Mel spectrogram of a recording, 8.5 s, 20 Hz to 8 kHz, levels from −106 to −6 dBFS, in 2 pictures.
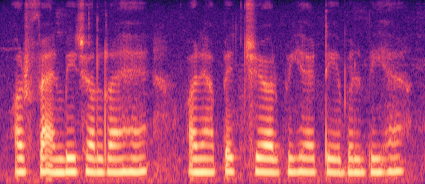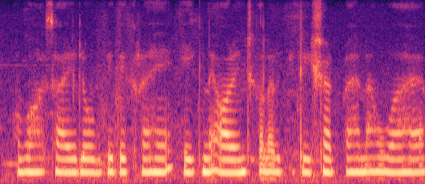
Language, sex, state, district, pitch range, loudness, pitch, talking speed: Hindi, female, Jharkhand, Jamtara, 215-225 Hz, -16 LUFS, 220 Hz, 210 wpm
